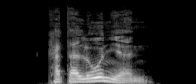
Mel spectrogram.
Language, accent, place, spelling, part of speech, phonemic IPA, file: German, Germany, Berlin, Katalonien, proper noun, /ˌkataˈloːni̯ən/, De-Katalonien.ogg
- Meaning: 1. Catalonia (an autonomous community in northeast Spain) 2. Catalonia (a cultural area in northeast Spain, southern France and Andorra where Catalan is or historically was spoken)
